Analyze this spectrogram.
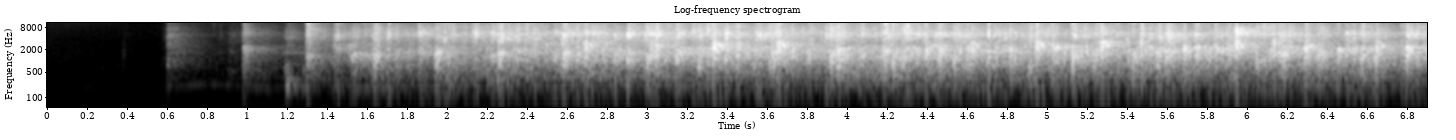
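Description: Audience applauding, breaking out about a second in after a moment of silence and then holding steady.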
